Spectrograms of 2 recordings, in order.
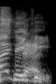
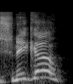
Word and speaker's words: Sneako: You call me Sneaky. You call me Sneaky. Let's say my name correct. Sniko. Snicklets. Snooper. Snycotic. Is is it Sneo?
